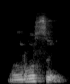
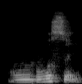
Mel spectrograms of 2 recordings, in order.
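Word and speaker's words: رُسُل: So the Ra will be pronounced heavily with a full mouth. So Rabbi, right? Rusul. Rusul.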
